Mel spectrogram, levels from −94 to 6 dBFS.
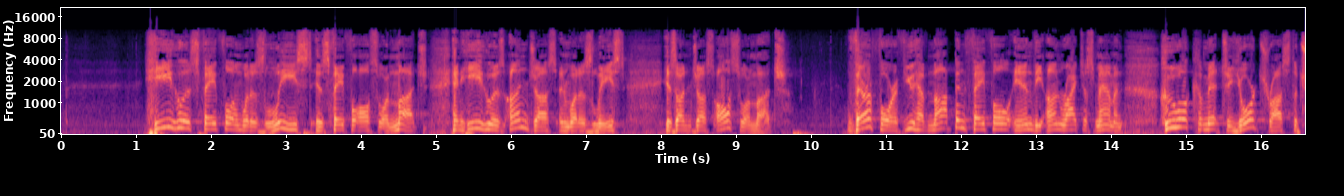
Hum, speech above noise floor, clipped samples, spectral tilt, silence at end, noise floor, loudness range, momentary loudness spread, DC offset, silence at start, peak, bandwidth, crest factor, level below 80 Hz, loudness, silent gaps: none; 31 dB; under 0.1%; -4 dB/octave; 0 s; -48 dBFS; 2 LU; 7 LU; under 0.1%; 0.05 s; 0 dBFS; 11 kHz; 18 dB; -30 dBFS; -17 LUFS; none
